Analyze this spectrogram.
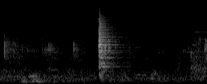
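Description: A pool cue strikes a ball with a sharp click.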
